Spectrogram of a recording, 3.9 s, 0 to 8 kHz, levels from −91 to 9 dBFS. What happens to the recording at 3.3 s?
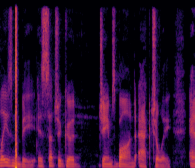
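Nothing goes wrong at 3.3 s: the speech there is intact, with no dropout, click, distortion or other fault.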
